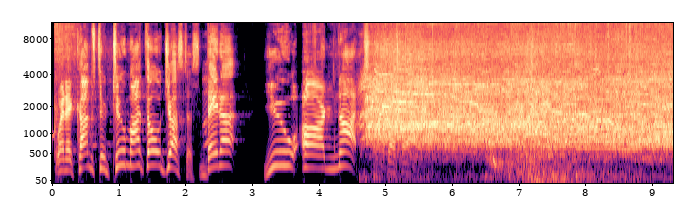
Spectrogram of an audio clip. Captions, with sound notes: - When it comes to two month old, Justice, Dana, you are not the father. (audience cheers)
